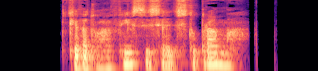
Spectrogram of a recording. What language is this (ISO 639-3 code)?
ell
